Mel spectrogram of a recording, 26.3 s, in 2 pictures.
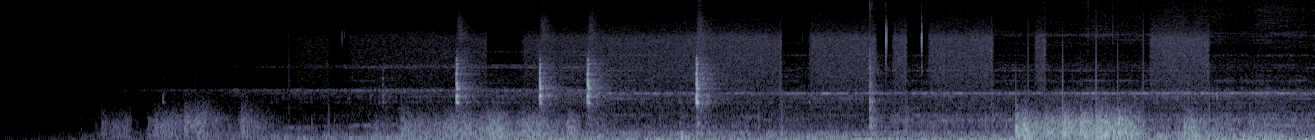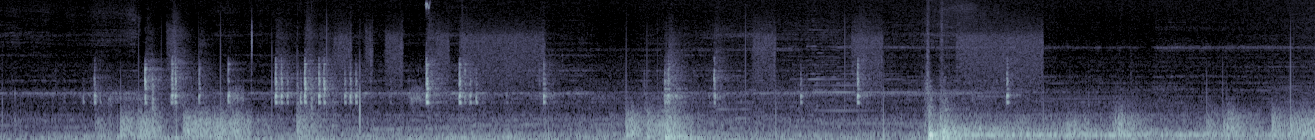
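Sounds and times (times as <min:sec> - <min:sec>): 
piano: 0:03.5 - 0:26.2
bells: 0:07.3 - 0:26.2.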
